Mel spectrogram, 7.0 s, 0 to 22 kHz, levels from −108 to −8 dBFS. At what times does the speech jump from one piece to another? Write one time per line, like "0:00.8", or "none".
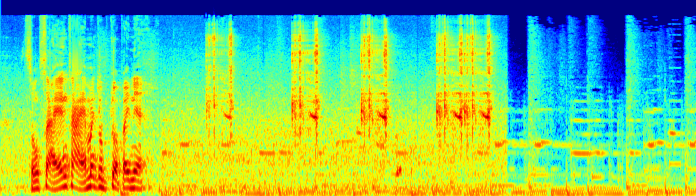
none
